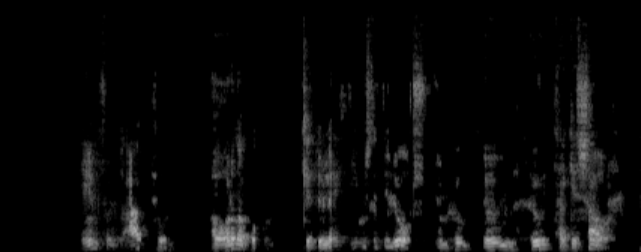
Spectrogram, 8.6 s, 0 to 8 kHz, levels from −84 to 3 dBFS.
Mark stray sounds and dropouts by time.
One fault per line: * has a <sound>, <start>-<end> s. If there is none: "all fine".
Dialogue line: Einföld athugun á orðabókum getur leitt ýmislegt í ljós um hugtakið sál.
* has a dropout, 5.5-5.5 s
